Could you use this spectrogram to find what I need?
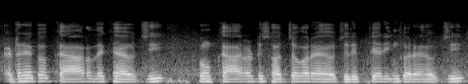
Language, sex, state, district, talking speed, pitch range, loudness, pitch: Odia, male, Odisha, Malkangiri, 130 wpm, 120-135 Hz, -13 LUFS, 130 Hz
